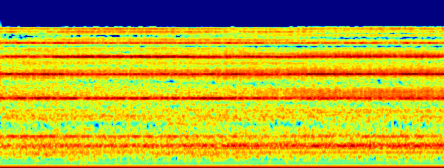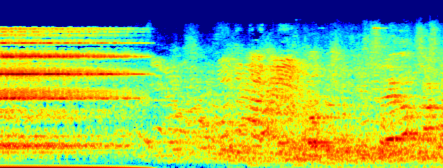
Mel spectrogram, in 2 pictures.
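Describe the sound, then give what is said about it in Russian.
A school bell rings in a bright, steady, sustained tone for about six seconds, then cuts off and gives way to children's chatter. “звенит звонок”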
